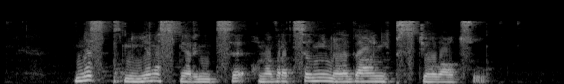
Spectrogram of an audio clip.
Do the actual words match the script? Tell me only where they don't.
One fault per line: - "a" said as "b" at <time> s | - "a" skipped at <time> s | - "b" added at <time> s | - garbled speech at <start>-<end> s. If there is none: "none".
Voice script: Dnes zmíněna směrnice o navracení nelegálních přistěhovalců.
none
